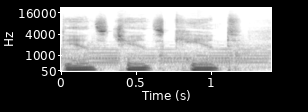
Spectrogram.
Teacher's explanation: The A in words like dance, chance, can't. Very long.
